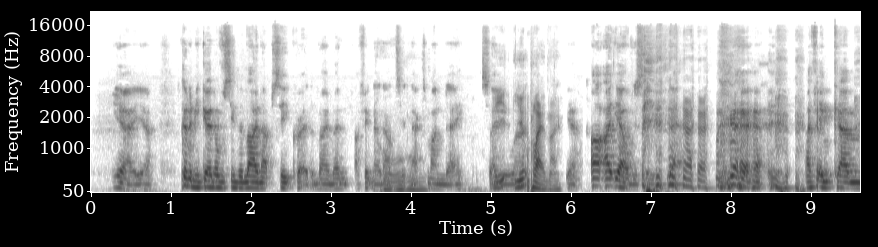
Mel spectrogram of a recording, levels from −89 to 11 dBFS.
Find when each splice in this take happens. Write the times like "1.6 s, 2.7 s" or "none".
1.1 s, 3.5 s, 5.5 s, 6.1 s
